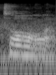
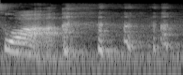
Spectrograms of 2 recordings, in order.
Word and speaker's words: tour: uh now i know a lot of people pronounce this word as tor it's not tor it's tua so of course when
